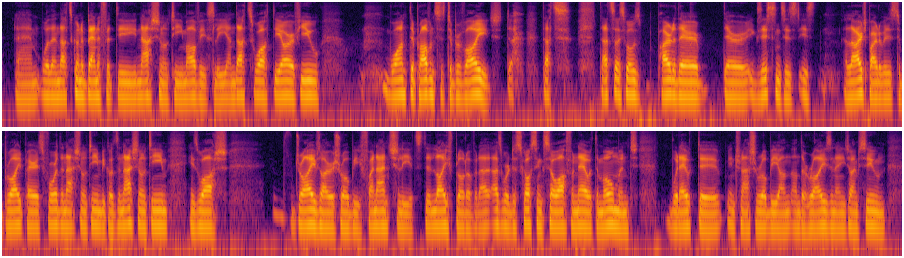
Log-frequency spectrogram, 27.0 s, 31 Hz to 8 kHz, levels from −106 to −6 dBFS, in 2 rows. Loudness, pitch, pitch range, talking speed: -28 LUFS, 115 Hz, 110-120 Hz, 175 wpm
